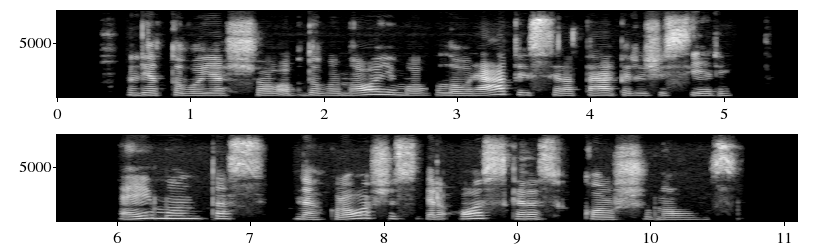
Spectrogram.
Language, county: Lithuanian, Tauragė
